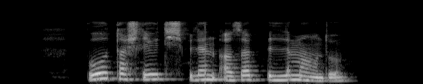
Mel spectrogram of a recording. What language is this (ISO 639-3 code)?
uig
